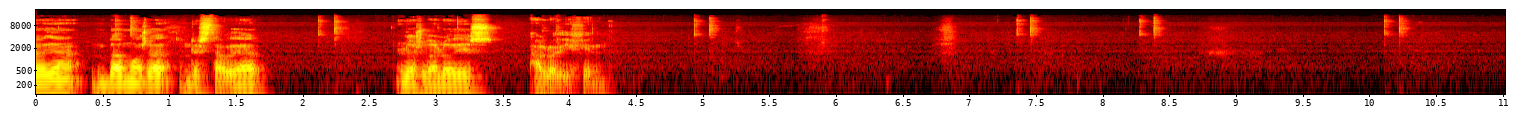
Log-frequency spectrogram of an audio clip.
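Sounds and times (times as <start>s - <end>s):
computer mouse clicks: 2.1s - 2.4s, 4.9s - 5.3s, 6.8s - 8.6s, 10.1s - 10.4s.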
